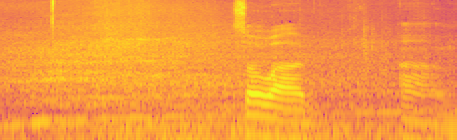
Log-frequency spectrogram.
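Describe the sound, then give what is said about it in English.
A truck drives past, a steady low engine drone swelling and fading across a few seconds, while a person speaks briefly over the noise. “Truck's going to drive by here in a moment.”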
